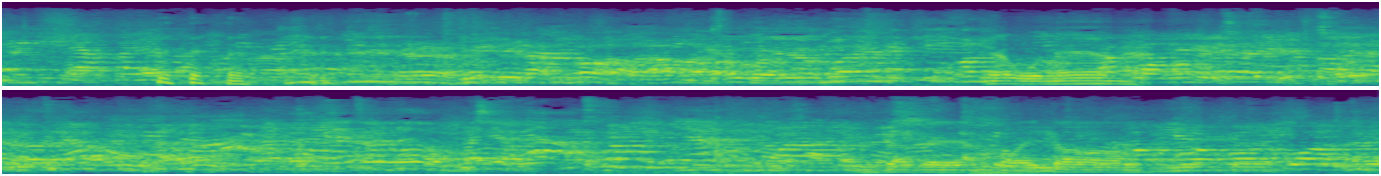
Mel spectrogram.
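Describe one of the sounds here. Women and children talk and chatter close by.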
